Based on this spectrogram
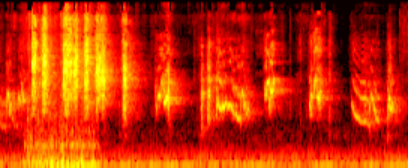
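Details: Budgies chattering indoors, opening with a dense, noisy squawking burst, then a string of short warbled and buzzy chirps with sliding pitch, roughly three per second, above a faint low hum.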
